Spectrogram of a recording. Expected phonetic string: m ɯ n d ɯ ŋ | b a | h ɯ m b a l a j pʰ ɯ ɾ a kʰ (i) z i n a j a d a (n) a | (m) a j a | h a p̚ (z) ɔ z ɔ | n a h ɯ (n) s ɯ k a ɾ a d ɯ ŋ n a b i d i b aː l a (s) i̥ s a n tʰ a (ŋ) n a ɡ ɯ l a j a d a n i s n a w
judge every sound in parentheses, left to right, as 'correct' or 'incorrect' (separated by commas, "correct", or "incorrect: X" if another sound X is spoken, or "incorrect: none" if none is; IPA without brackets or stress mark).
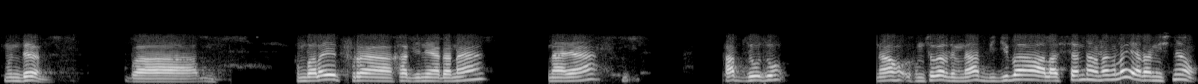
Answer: incorrect: a, correct, incorrect: n, correct, incorrect: m, correct, correct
